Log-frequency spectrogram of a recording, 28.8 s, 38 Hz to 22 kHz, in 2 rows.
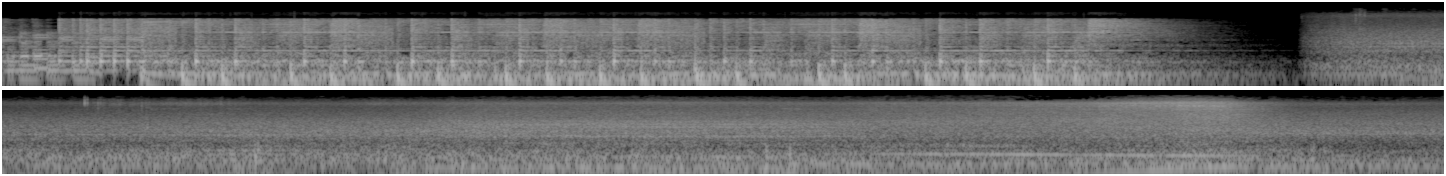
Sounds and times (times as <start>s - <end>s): Car: 13.0s - 28.8s
Traffic noise, roadway noise: 13.0s - 28.8s.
